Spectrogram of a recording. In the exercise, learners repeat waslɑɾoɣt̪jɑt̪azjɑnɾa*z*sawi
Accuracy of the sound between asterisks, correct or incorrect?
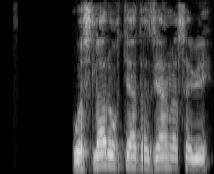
incorrect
